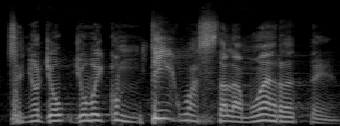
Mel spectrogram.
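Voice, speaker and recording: A man voicing an impulsive male disciple, pleading in a hushed, insistent way. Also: a little high, unhurried, in a large hall, pitched below the performer's own voice. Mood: devoted.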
